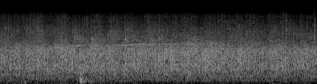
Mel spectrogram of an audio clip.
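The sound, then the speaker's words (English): An audience gives a round of applause for Fletch and Gemma as the show breaks for the interval, a dense, even wash of many hands clapping that stays at a constant loudness throughout, with no voices rising above it. “Just give Fletch and Gemma a big round of applause if you're so kind.”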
